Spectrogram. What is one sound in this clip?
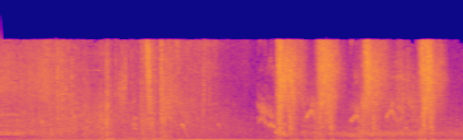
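Magic spells crackle and whoosh in short bursts.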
